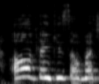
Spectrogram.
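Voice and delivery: high, bright-eyed gush of thanks; flattered thanks. Retold or imitated. Replying to the food bank girl's compliment, high flattered thanks. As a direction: squeal a grateful thank you.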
